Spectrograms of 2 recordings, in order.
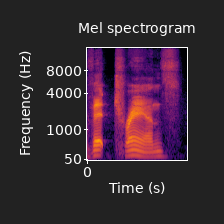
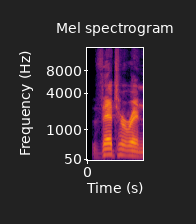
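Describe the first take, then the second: First: The middle vowel is dropped, giving two syllables. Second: The middle vowel is kept, giving three syllables. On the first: The speaker calls it wrong. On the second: The speaker calls it right. "There's an E in there"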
